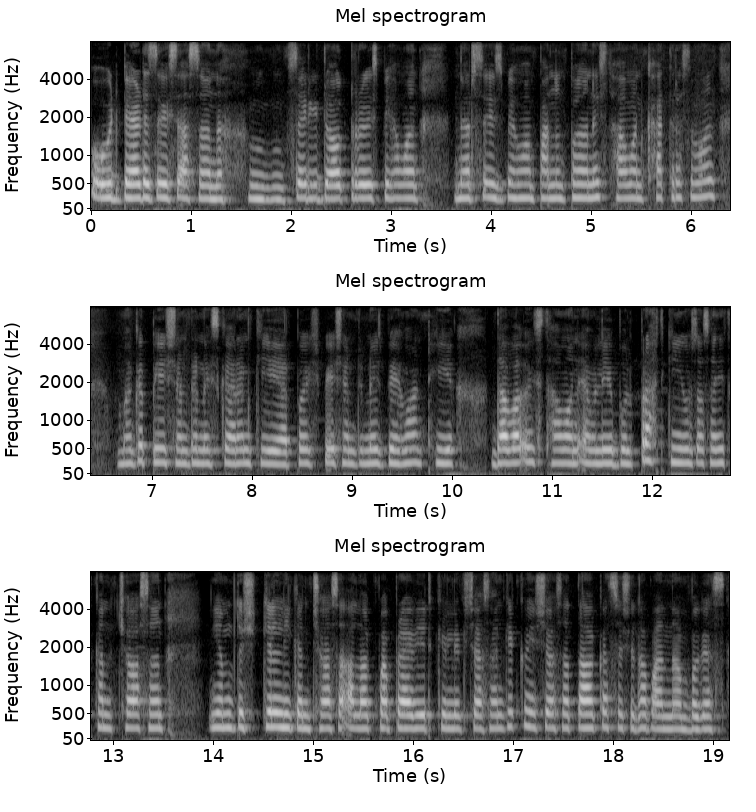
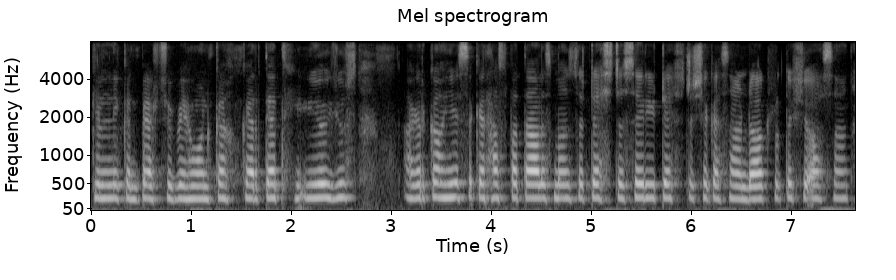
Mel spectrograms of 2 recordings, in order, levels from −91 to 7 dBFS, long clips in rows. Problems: none marked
